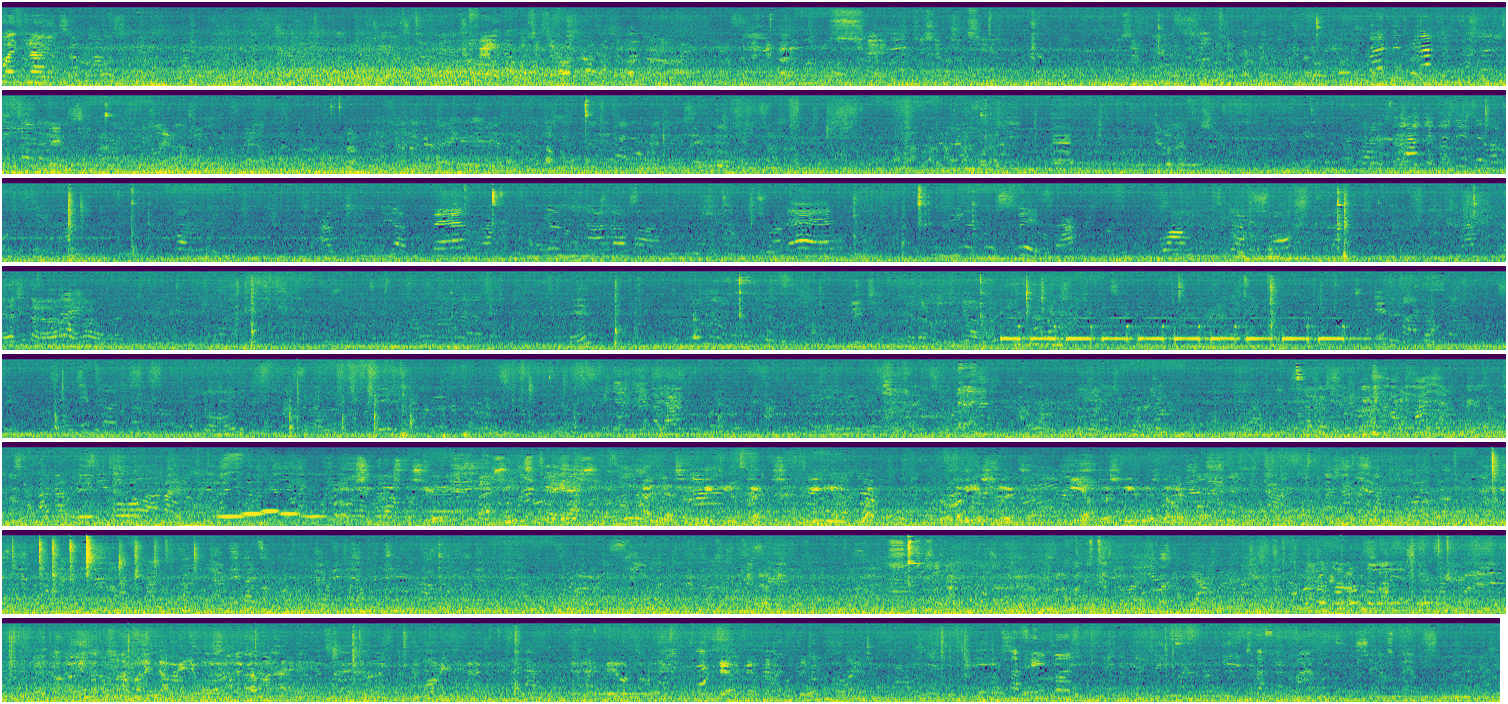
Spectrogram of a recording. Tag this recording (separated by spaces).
ambient metro underground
